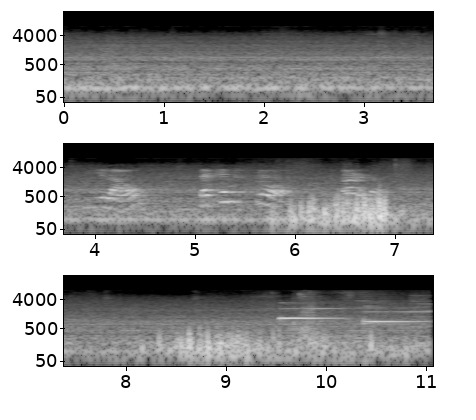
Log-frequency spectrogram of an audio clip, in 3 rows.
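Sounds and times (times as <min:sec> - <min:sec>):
lift arrival chime: 0:09.6 - 0:11.0.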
